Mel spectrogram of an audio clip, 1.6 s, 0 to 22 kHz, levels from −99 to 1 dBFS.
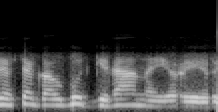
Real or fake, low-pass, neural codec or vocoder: real; 7.2 kHz; none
